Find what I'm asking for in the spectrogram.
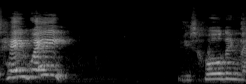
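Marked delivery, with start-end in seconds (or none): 0.0-0.7 put-on high, loud kid's shout; boy calling out. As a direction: call after someone hurrying away. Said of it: "he runs after the man and he says".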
